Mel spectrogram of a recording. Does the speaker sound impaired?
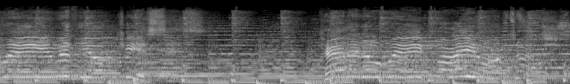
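No.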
